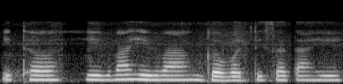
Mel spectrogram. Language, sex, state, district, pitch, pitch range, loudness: Marathi, female, Maharashtra, Gondia, 205 Hz, 195-210 Hz, -15 LUFS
